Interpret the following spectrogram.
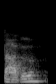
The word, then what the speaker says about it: Babel: tools out there are a tool called battle or babel depending on how you want to pronounce it the babel tool will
